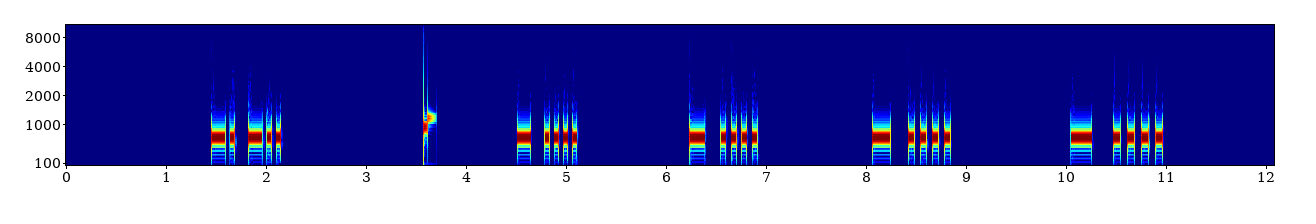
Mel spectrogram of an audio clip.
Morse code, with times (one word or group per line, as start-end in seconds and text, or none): 1.4-2.1 ND
4.5-5.1 TH
6.2-6.9 TH
8.1-8.8 TH
10.0-11.0 TH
